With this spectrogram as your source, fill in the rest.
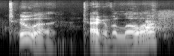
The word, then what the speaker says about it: Tua Tagovailoa: And then you got Derek Carr, Jared Goff, Russell Wilson, Tua Tagovailoa. Did I pronounce that right?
